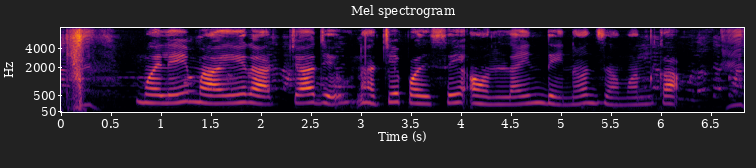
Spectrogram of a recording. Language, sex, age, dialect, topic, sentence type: Marathi, female, 18-24, Varhadi, banking, question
